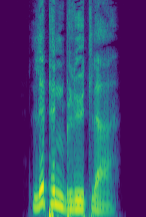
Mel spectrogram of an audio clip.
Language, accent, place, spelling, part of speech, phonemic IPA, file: German, Germany, Berlin, Lippenblütler, noun, /ˈlɪpn̩ˌblyːtlɐ/, De-Lippenblütler.ogg
- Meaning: a plant of the labiate family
